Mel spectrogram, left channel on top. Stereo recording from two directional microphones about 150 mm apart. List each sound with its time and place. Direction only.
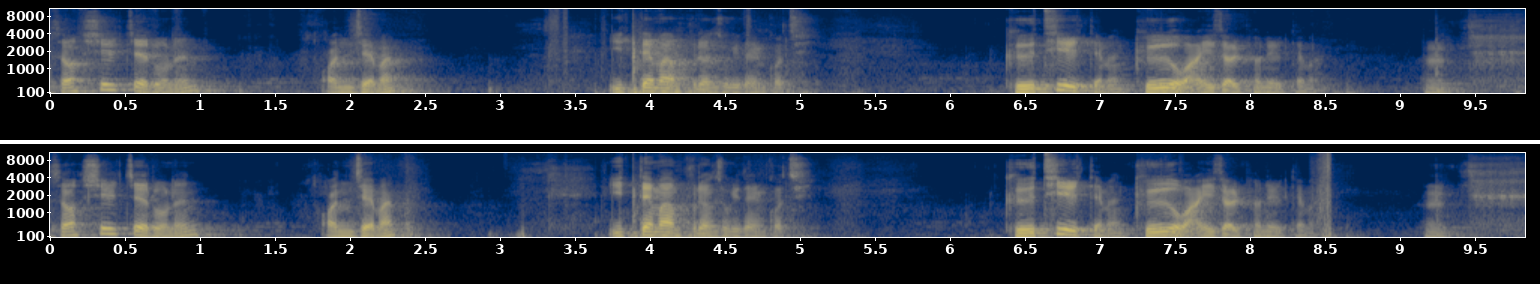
0.0 s speech: 65° right (ahead or behind)
3.7 s speech: 60° right (ahead or behind)
6.3 s speech: 35° right (ahead or behind)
